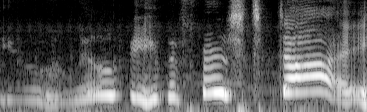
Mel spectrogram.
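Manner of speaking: very high woman's voice. Voicing the lady, freed from the web, as she turns to a player: voicing the lady. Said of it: "and she says".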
